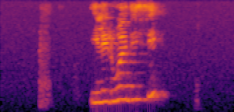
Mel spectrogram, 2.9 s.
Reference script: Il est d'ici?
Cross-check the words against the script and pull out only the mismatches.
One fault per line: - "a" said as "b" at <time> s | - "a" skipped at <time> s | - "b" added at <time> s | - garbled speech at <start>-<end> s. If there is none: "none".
- "loin" added at 1.3 s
